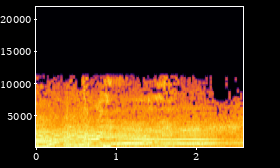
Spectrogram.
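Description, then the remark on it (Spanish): A loud, sustained air horn blast blares for a couple of seconds, its steady brassy tone holding throughout while excited voices shout over it. “Y dale a la bocina, dale a la bocina.”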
